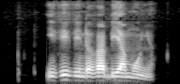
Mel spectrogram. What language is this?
Taita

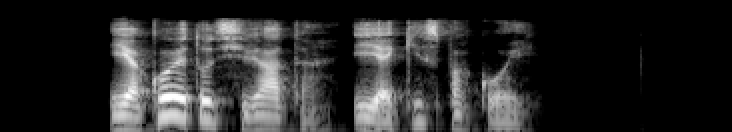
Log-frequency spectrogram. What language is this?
Belarusian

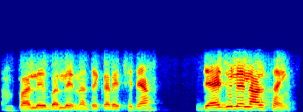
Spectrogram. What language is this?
Sindhi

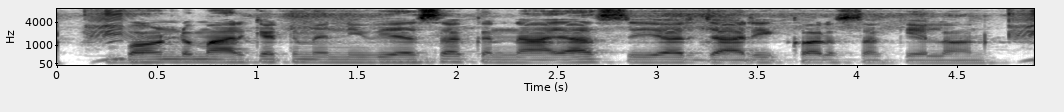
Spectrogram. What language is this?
Bhojpuri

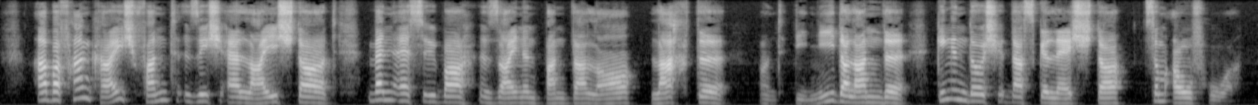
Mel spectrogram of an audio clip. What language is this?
German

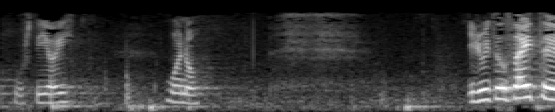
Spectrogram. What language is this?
Basque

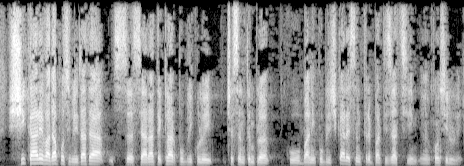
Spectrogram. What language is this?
Romanian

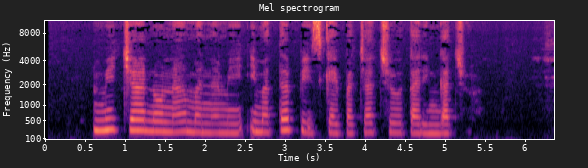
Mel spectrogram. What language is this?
Cajatambo North Lima Quechua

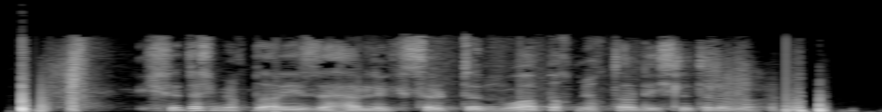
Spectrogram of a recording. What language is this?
Uyghur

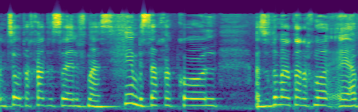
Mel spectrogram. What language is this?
Hebrew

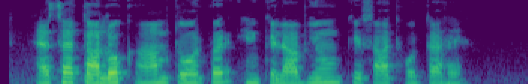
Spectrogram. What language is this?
Urdu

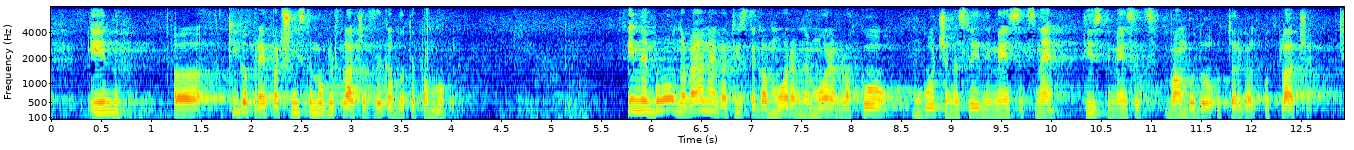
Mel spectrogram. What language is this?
Slovenian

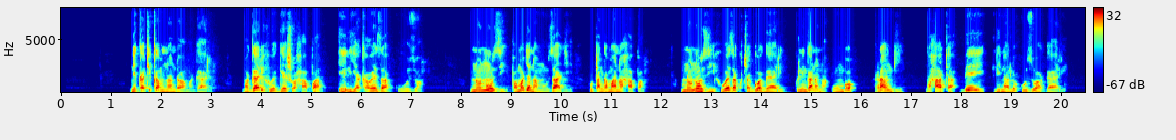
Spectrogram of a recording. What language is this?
Swahili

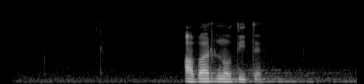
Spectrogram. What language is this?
Bangla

